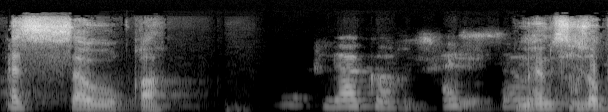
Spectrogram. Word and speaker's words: السوق: Ouais, c'est une lettre shamsiya, on ne prononce pas le lam, donc ça sera as-sawqa.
